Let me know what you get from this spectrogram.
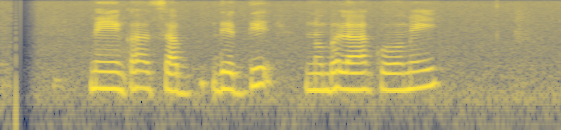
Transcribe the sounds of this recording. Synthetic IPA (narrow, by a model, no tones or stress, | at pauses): meːkaːsabd̪ed̪ːi | nobɐlaːkoːmej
